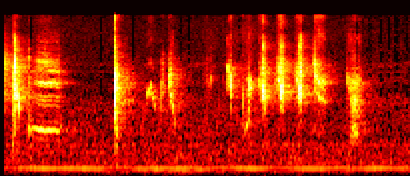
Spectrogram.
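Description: A budgerigar chatters in a high, scratchy voice, mixing a brief word-like phrase with quick chirps and squawks.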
